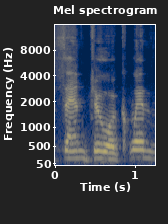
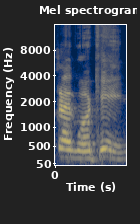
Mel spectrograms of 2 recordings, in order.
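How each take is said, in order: First: The name is given a clumsy anglicized pronunciation. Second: The name is given a Spanish-style pronunciation. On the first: The speaker is not familiar with Spanish or the place. The speaker calls it wrong. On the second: The speaker knows the place. The speaker calls it right.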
